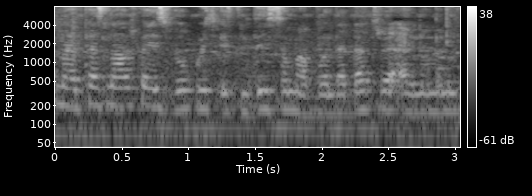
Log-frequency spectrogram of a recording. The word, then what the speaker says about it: Ntiyiso: with that end, not yes, Ntiyiso. with an Ntiyiso it's Mabunda. yes. A lot of people, they always struggle to pronounce the name.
